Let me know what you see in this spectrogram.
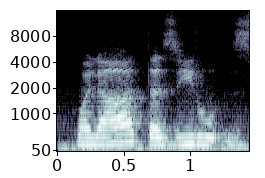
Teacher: زے کی آواز سیٹی کی لے کر آنی ہے، را مفخم پڑی جائے گی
